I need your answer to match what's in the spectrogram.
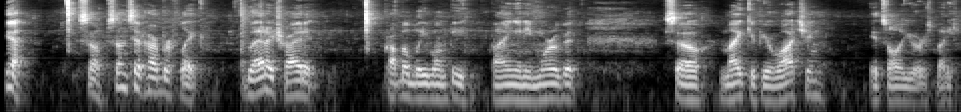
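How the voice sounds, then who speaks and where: A man in his fifties with a low, gravelly voice talks casually into a desk camera in his home workshop. He rambles candidly and restarts his sentences often. A faint room ambience sits behind him. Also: moderate pace, pauses often, slight background noise. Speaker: pipe tobacco reviewer.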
